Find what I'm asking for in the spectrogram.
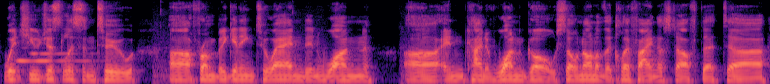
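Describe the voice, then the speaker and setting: A man's voice: on the low side, flat delivery, moderate pace, a bit bright. A man chatting casually as a guest on a live show, rambling and modest about his own work. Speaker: guest, audio drama maker.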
